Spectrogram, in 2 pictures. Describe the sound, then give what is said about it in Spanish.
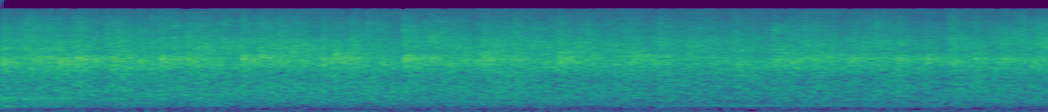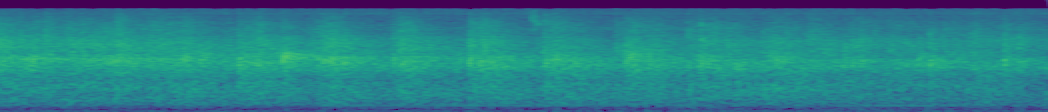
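An audience applauding the Lord during a Spanish-language church sermon: dense, sustained clapping that fills the whole eight seconds at a steady, fairly loud level, with no voices over it. “Den un aplauso grande al Señor.”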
